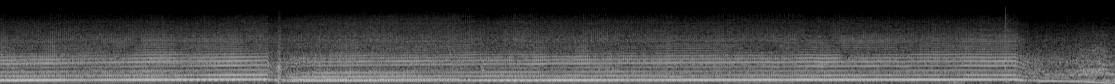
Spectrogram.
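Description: A racing car engine roars at high revs, rising steadily in pitch.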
